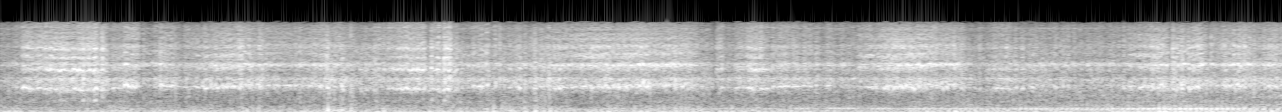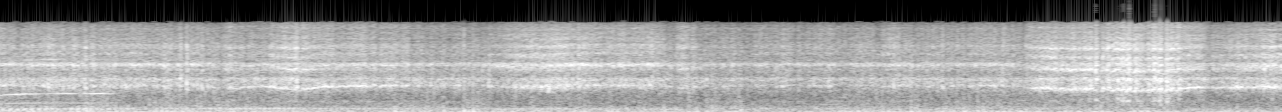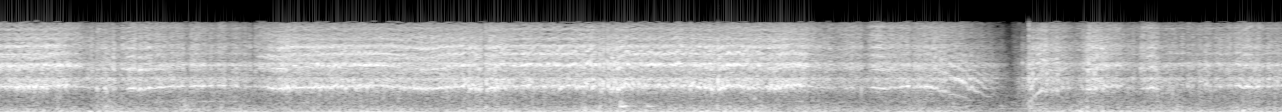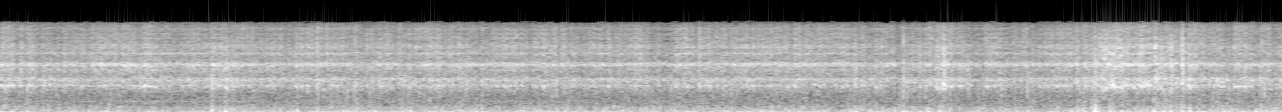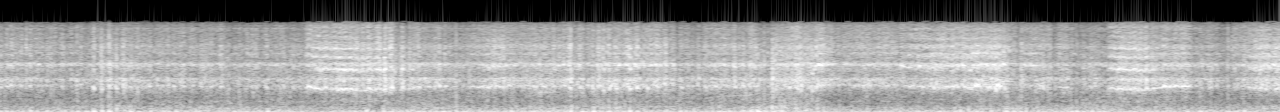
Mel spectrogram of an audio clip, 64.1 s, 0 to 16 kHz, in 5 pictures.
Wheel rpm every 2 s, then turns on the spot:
220, 230, 220, 220, 220, 230, 230, 230, 230, 230, 230, 220, 210, 220, 200, 190, 210, 130, 210, 230, 230, 230, 230, 230, 230, 230, 230, 220, 230, 230, 220, 220.
none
